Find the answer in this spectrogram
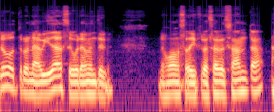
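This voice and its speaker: At a fairly quick pace, a man in a Rioplatense accent speaks with lively intonation, the sound dry and close with no echo. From Argentina, Buenos Aires. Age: 40s. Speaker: podcast host. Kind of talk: casual chat. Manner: animated.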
